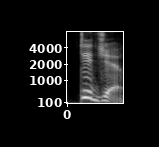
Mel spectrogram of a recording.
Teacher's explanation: When the hard D sound in did meets the palatal Y sound in U, the mouth finds it incredibly inefficient to pronounce them separately. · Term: assimilation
